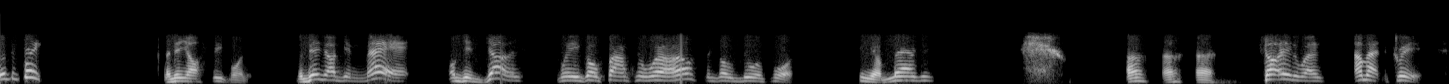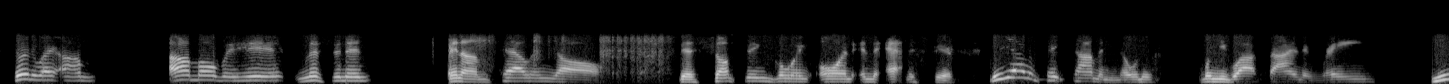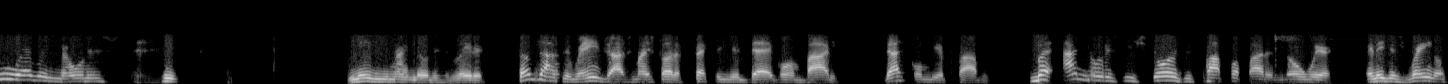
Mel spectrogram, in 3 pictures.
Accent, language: American, English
